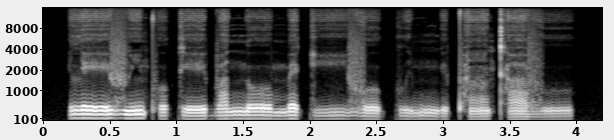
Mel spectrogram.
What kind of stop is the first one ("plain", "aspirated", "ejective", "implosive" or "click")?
aspirated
